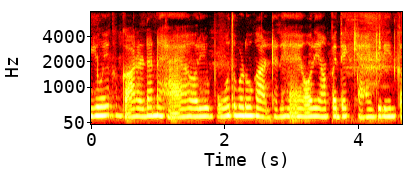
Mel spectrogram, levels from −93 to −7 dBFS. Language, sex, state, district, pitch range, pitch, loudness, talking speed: Hindi, female, Delhi, New Delhi, 210-225 Hz, 215 Hz, -17 LUFS, 230 wpm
